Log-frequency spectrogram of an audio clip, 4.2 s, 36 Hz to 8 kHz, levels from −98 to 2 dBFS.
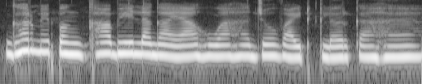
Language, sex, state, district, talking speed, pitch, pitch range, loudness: Hindi, female, Jharkhand, Palamu, 170 wpm, 220 Hz, 210-255 Hz, -12 LUFS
